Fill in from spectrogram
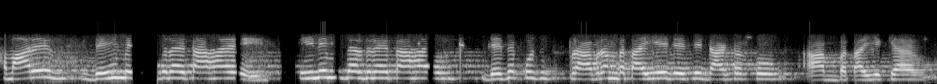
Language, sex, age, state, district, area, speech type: Hindi, female, 45-60, Uttar Pradesh, Ayodhya, rural, conversation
